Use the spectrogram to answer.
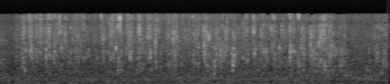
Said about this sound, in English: So this is a swirling the water around in it, letting the lighter stuff float away on the stream, leaving hopefully the heavier stuff behind in the bowl.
